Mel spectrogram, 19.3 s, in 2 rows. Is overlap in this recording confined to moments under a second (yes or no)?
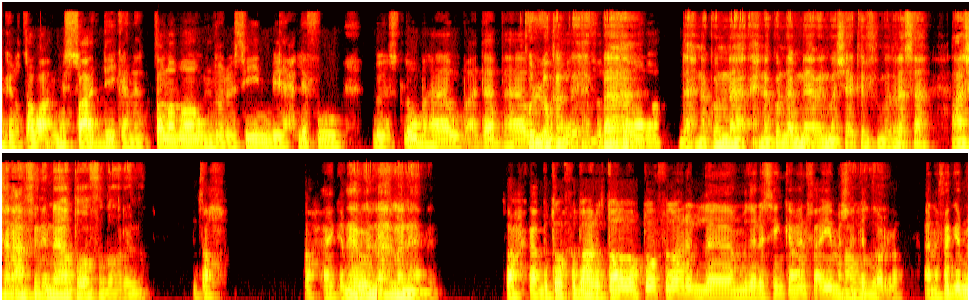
no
